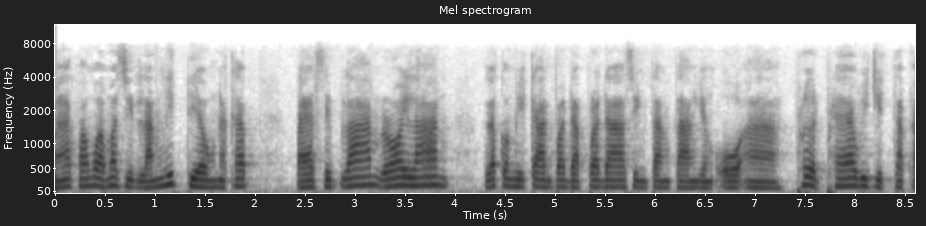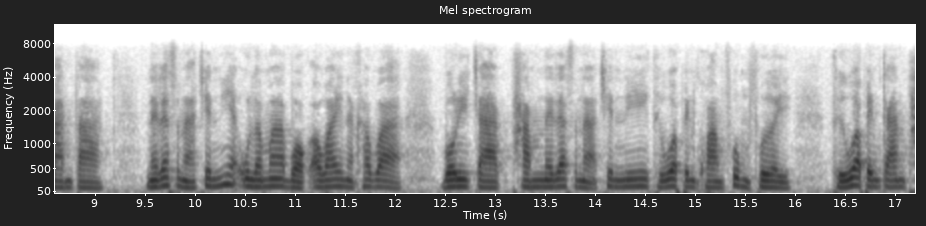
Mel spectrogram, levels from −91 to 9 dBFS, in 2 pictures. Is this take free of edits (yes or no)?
yes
